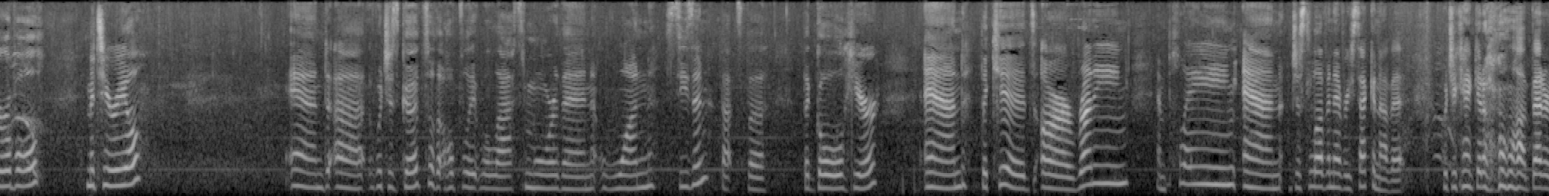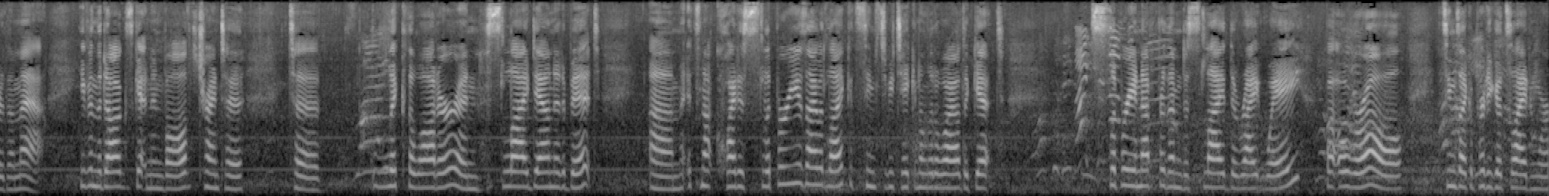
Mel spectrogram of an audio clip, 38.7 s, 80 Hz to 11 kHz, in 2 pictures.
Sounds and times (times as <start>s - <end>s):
Speech: 3.6s - 11.0s, 11.6s - 22.4s, 27.5s - 38.7s.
